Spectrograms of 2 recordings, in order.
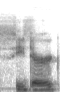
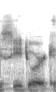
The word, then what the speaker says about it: C Durk: call you you could so how you pronounce it is C Durk but a lot of people say C dork it's okay it's okay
